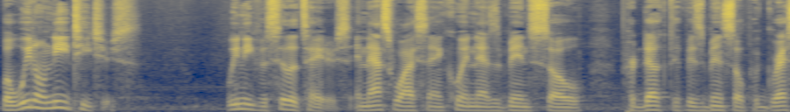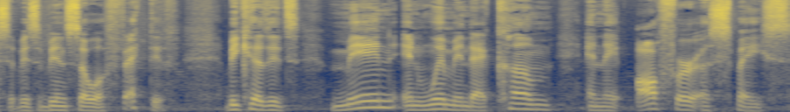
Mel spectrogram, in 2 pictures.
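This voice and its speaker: A man speaks at a medium pitch and a moderate pace, with ordinary pitch variation. He has a normal speaking voice. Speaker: podcast sound designer and inmate. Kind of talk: panel discussion. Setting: prison.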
